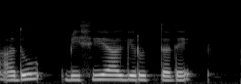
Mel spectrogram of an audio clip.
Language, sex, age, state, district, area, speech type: Kannada, female, 18-30, Karnataka, Tumkur, urban, read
